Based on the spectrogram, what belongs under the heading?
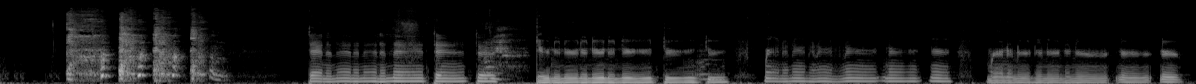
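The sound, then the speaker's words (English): A few harsh throat-clearing bursts in quick succession, followed by several seconds of sustained, wavering vocal tones, like someone humming or warming up their voice. “Well, let me clear my throat.”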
